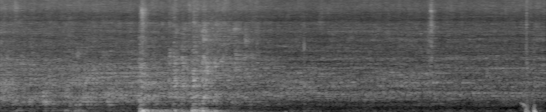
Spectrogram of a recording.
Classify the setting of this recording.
restroom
